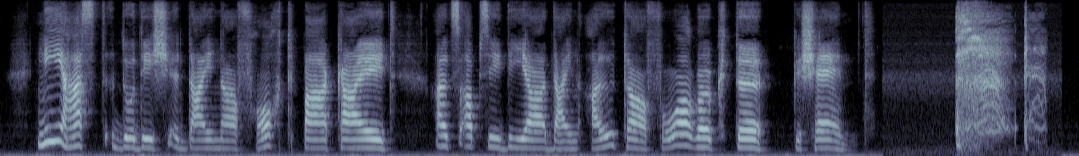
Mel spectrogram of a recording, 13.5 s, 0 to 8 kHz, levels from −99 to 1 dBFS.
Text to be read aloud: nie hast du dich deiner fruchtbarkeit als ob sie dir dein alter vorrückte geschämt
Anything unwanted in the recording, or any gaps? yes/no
yes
